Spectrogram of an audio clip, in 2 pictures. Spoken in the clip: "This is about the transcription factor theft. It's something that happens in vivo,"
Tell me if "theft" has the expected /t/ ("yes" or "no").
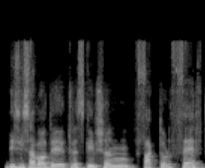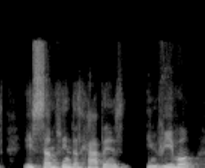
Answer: yes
